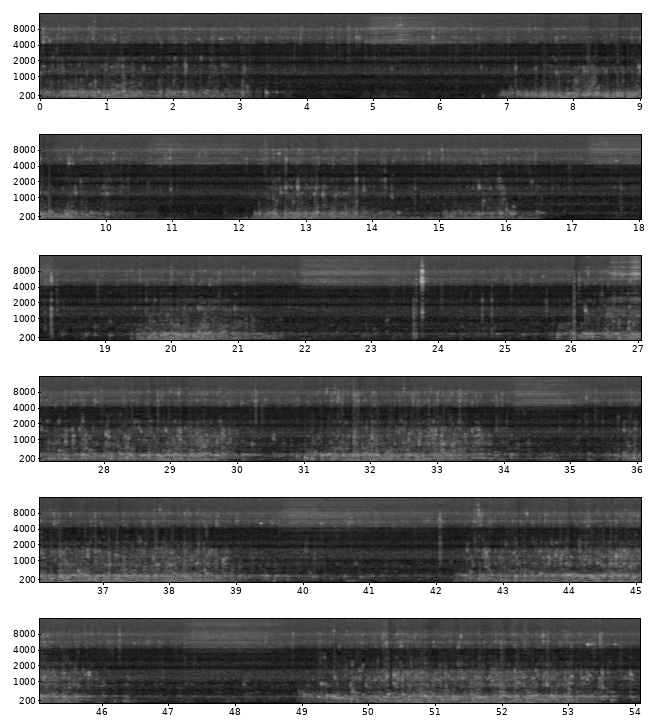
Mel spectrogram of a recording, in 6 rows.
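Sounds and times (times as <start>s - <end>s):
underwater breath bubbles: 0.0s - 3.8s, 4.8s - 54.0s.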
